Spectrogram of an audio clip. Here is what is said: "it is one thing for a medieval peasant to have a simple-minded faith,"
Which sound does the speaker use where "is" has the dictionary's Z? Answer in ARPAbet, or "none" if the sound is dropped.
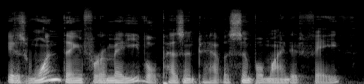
Z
